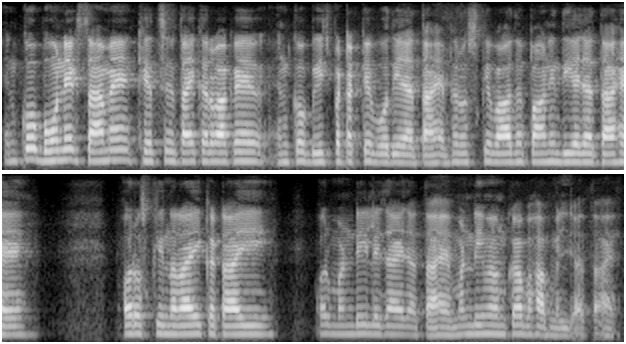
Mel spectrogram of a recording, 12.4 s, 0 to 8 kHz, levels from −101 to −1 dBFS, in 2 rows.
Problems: background sounds at intervals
